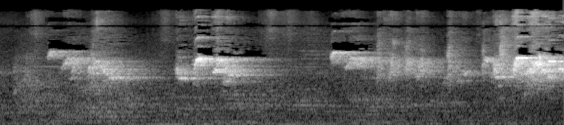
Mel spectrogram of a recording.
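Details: Competing caged red-whiskered bulbul delivering fighting song: three separate rich whistled phrases, each starting high and stepping down, spaced about one and a half seconds apart.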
